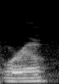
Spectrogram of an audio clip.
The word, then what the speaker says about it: OARO: Sure, and I think most of us in North America just call it OARO, just the way phonetically you would pronounce it.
